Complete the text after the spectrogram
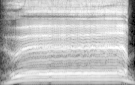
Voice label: engineer jeers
